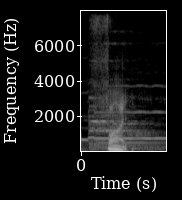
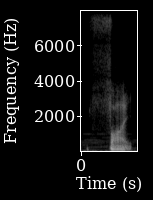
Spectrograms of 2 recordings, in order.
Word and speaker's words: Fi: Zelda director Hidemaro Fujibayashi seems to have been inspired by its divine knowledge to name the spirit of the Master Sword Phi, with emphasis on the Greek letter Phi as the pronunciation.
